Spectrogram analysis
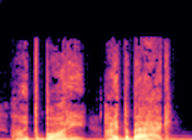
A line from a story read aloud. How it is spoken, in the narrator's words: say frantically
